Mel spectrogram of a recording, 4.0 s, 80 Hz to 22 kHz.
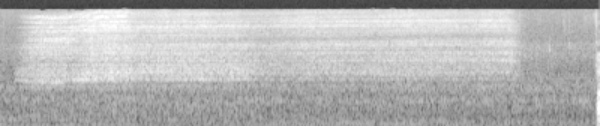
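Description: A man's slow, steady inhale, an airy hiss lasting about three and a half seconds: the five-second in-breath of a 5-5-5 calming breathing exercise (in, hold, out).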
